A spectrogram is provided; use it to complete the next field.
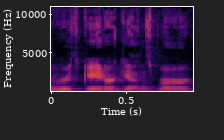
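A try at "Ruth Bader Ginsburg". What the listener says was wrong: You said Gator instead of Bader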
